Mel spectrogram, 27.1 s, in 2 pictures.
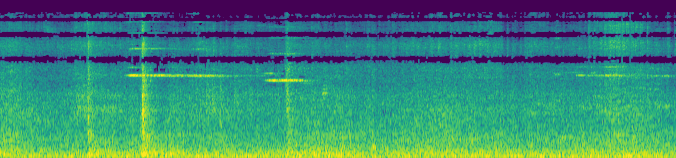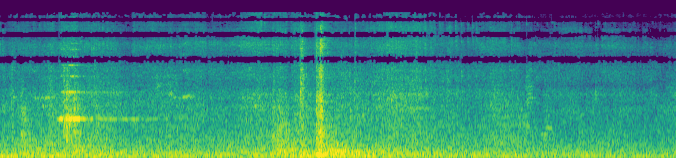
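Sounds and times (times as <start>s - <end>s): train wheels rumbling on rails: 0.0s - 27.0s
wheel squeal: 1.4s - 7.0s, 10.5s - 20.2s.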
